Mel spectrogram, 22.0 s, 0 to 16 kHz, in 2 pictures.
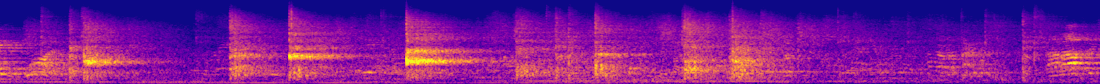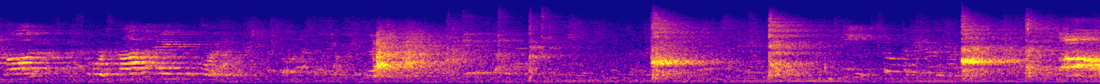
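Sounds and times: paddles hitting plastic ball: 0:00.4 - 0:01.3, 0:02.0 - 0:07.8, 0:17.5 - 0:18.0
people talking: 0:02.0 - 0:22.0.

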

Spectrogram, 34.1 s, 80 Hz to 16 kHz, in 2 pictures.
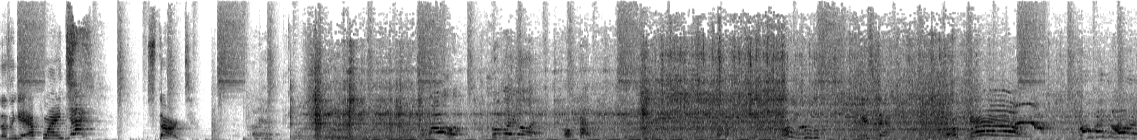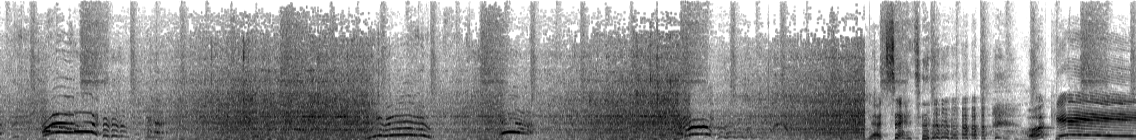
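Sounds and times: blender motors humming: 0:04.3 - 0:30.1
high rising and falling cries: 0:07.7 - 0:30.0.

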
